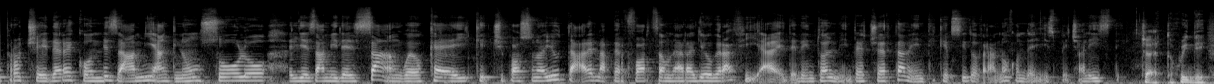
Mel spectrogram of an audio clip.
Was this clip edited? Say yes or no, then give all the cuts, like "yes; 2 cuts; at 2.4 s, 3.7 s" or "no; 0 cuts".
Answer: yes; 6 cuts; at 1.0 s, 1.7 s, 2.9 s, 8.5 s, 9.5 s, 10.1 s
